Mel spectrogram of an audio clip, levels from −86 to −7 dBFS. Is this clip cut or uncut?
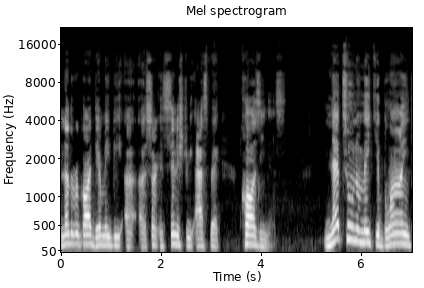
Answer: uncut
